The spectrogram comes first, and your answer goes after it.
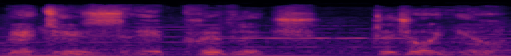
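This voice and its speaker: A man voicing a gentle, honourable alien warrior in a video game, with a gravelly, breathy growl and formal, halting, courteous speech. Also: close to an everyday voice. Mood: earnest, warm. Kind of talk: game voice acting. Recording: loud music bed behind the voice.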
